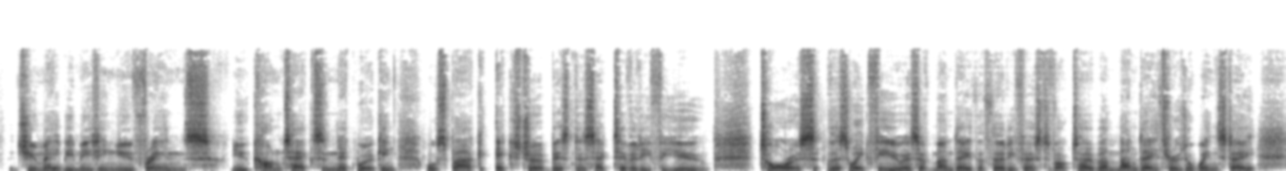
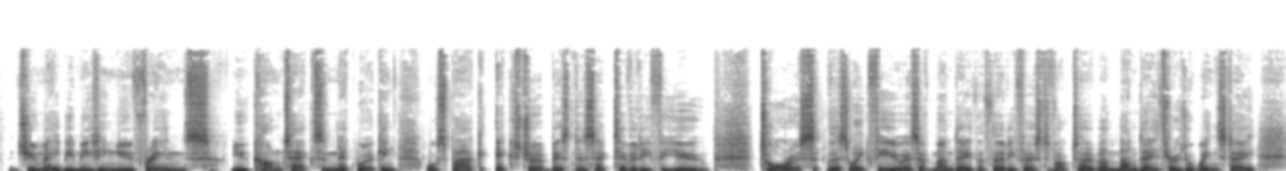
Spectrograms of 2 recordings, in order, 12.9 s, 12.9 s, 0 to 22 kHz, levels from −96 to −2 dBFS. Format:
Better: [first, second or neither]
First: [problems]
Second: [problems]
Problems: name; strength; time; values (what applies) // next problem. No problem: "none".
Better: second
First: thin; somewhat; fading below 550 Hz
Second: none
